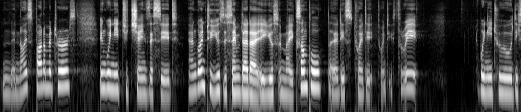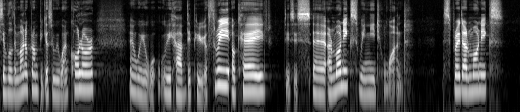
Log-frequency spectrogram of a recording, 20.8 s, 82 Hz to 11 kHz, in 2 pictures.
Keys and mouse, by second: 3.8 click, 8.8 click, 10.6 click, 17.3 click.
